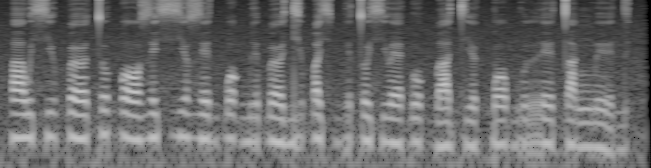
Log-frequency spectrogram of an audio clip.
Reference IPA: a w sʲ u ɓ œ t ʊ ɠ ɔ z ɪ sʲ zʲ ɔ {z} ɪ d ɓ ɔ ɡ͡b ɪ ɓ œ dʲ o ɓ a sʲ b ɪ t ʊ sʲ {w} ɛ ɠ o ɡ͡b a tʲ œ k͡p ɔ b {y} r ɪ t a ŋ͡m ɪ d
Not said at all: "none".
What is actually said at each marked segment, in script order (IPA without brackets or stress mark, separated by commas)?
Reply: z, w, u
